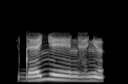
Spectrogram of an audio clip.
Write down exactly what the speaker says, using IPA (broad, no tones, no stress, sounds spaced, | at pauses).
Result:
d ɛ ʎ eː l ɛ̤ lʲ ə̃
